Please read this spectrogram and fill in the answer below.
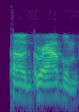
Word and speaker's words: Grabham: Grabham, just like you were going to grab something.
